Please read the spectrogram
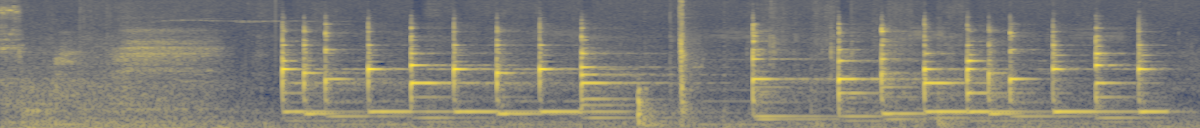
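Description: Mobile phone ringtone for an incoming call: a quick melody of short, bright, plucked-sounding notes that starts about a second and a half in and stops just before the end.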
